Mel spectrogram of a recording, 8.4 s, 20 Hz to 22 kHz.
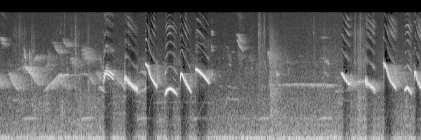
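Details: Breeder's captive trinca-ferro, or green-winged saltator, recorded 19 September 2020 to stir territorial rivals into song. Faint background chatter gives way to six loud down-slurred whistles, a pause, then four more ringing notes.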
